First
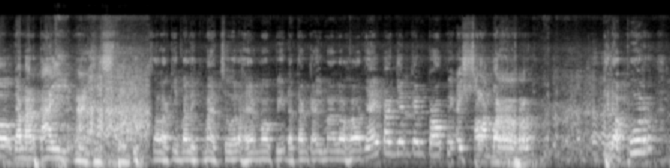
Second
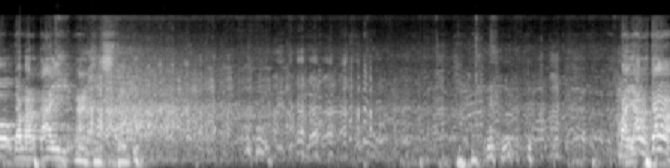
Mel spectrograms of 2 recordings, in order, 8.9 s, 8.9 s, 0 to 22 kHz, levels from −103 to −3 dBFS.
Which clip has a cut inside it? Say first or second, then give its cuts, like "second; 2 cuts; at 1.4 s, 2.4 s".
first; 1 cut; at 2.0 s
